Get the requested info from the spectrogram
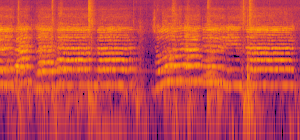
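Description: A group of women and girls singing a Hungarian nativity-play folk song together, in two long held phrases with a short breath about halfway.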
